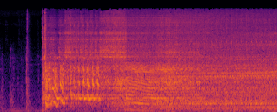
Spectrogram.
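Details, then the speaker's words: Car engine at idle and revved, headlights on to load the alternator, after adjusting the fan (alternator) belt tension: it catches and runs steadily with no squeal or chirp, and the belt no longer slips. Normal running. "we go so a bit of a REV oh that's excellent fantastic stuff so basically there's no more squeak there's no more slipping of that belt"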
